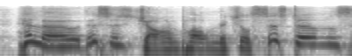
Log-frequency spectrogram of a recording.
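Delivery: put-on British accent. Retelling a friend from england's answering machine greeting, in a british accent. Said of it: "in her British accent".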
